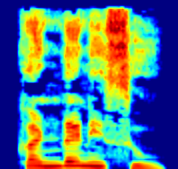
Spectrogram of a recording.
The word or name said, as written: ಕಂಟಣಿಸು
